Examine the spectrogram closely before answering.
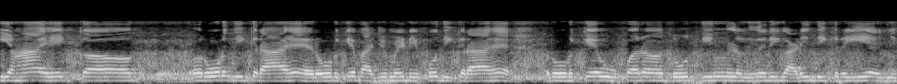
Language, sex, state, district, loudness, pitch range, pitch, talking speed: Hindi, female, Uttar Pradesh, Jyotiba Phule Nagar, -12 LUFS, 170-180 Hz, 175 Hz, 185 wpm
